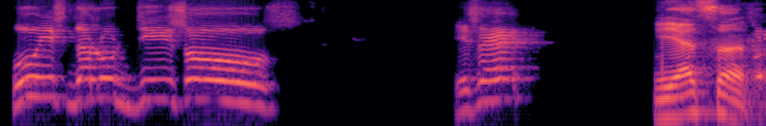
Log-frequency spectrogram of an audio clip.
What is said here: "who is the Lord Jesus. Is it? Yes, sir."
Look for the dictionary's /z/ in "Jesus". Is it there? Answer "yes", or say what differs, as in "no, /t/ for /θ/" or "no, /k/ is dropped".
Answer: no, /s/ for /z/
